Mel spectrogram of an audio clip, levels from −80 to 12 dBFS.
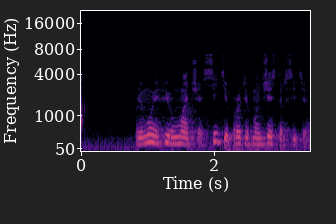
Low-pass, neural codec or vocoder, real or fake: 7.2 kHz; none; real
